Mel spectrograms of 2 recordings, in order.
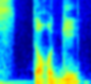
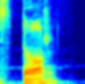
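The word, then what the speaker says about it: storgē: Alors là, je pense que c'est du grec, donc ça se dirait storgé ça s'écrit Storge, mais je pense pas qu'il disait Storge. Storgé.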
